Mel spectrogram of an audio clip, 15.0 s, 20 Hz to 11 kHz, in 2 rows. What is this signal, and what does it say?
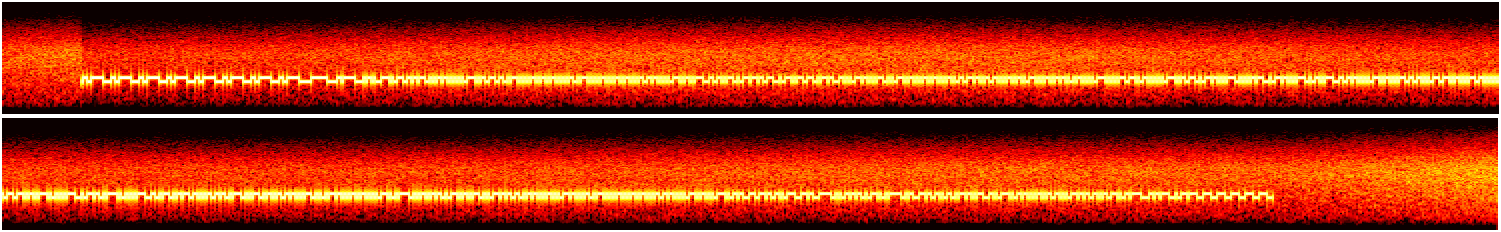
NAVTEX (SITOR-B), 100 baud, 170 Hz shift, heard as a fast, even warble, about 1000 Hz centre. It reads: BURGHERREN AUF DER ELGERSBURG WAREN UBER JAHRHUNDERTE DIE HERREN VON WITZLEBEN.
